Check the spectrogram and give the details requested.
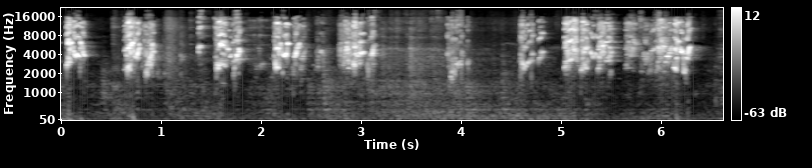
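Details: Blue Opaline and Lutino Opaline lovebirds chirping in the morning, a lively run of loud, harsh, high-pitched chirp bursts coming roughly every half second without pause.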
